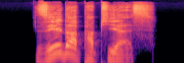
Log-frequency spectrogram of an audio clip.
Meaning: genitive singular of Silberpapier
- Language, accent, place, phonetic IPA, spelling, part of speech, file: German, Germany, Berlin, [ˈzɪlbɐpaˌpiːɐ̯s], Silberpapiers, noun, De-Silberpapiers.ogg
